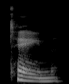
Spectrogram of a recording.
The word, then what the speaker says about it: ten: So tener's command is tain. Looks like 10, but it's pronounced tain.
